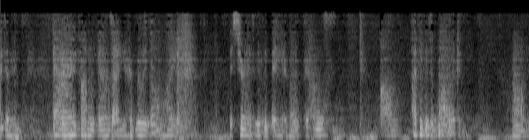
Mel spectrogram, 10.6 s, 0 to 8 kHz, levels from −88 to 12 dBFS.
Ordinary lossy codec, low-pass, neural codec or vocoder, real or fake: MP3, 24 kbps; 7.2 kHz; codec, 44.1 kHz, 0.9 kbps, DAC; fake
